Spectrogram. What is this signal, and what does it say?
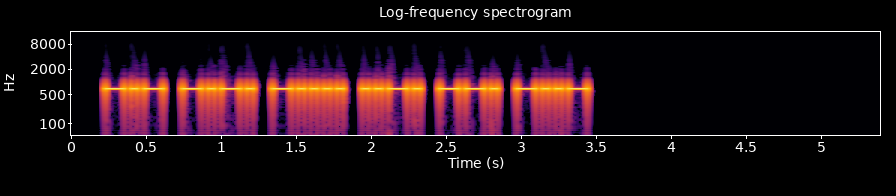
Morse code, heard as a keyed tone, about 28 wpm, 700 Hz. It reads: KC6FGX
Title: USA Call Signs - 6 Characters - Repeated 3x - 28wpm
